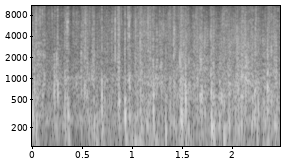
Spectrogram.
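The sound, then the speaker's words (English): Horses set off under saddled riders in a posse, their hooves clip-clopping in a dense, rapid, irregular clatter over a continuous low rumble. “They swung up into their saddles and set off after the devils.”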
